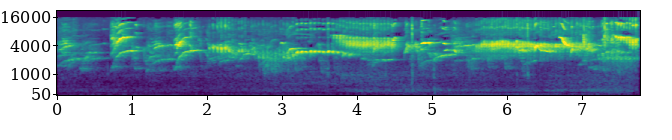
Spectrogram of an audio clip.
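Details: Singing male canary, recorded in 2024, pours out a rapid warbling song of bright chirps, rising sweeps and rolling trills, with brief gaps between phrases.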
